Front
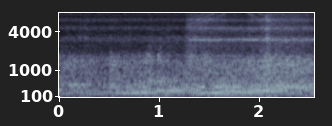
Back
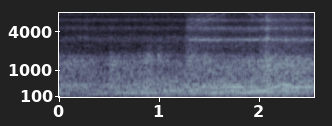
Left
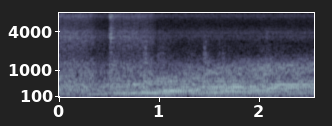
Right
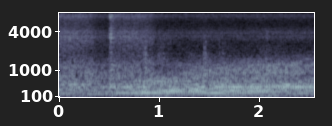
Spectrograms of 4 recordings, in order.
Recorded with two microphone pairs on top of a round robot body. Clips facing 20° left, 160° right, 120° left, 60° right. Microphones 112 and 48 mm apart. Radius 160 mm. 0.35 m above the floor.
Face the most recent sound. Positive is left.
No sound to turn to.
